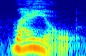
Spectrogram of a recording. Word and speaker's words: rail: a i l rail rail railroad railroad i gotta mark these off as i go building rail rail you turn it into a two silver board rail and again that sounds like a y rail railroad railroad and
